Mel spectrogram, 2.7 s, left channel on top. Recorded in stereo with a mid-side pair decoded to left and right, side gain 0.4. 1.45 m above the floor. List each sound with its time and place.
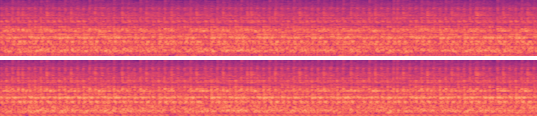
0.0 s an engine running: 30° right, 1.0 m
